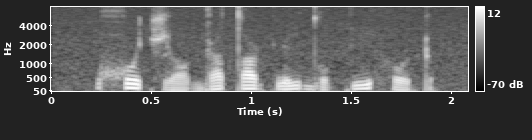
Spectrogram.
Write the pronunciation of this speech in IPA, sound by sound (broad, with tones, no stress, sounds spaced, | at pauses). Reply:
χʷ ɜ˥˧ t͡ʃ ɭ ɒ˩ ɡ i˥˧ tˤ o˥˧ ʈ ɳ i˥˧ d̪ o˩ k i˥ h o˩ ʈ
